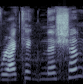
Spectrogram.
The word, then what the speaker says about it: recognition: And the stress is the third knee. Very good. So the third syllable is stressed, right?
